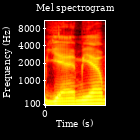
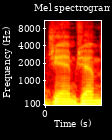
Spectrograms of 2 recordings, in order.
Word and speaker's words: Jam Jam: how did this also he called him yam yam which pisses me off cuz I'm like listen however you want to feel about Jam Jam this season one thing's for certain you know how the to say his name you watched him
